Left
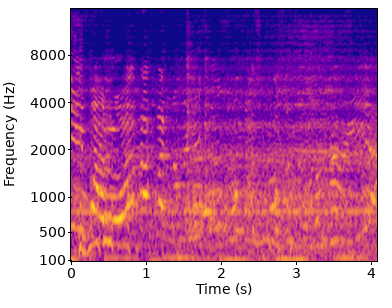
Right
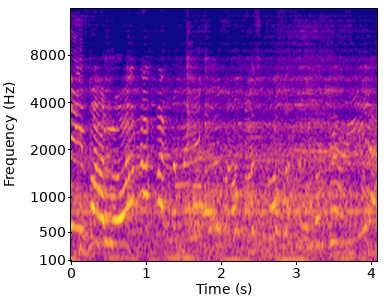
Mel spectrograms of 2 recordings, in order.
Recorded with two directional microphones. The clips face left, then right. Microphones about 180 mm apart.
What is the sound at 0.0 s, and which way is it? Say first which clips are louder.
Chatter: right 2 dB; 60° right (ahead or behind).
